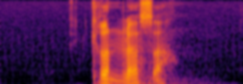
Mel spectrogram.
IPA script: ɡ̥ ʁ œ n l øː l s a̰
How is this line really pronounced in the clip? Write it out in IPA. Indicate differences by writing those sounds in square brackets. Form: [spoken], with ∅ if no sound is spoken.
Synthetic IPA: ɡ̥ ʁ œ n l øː [∅] s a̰

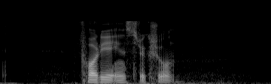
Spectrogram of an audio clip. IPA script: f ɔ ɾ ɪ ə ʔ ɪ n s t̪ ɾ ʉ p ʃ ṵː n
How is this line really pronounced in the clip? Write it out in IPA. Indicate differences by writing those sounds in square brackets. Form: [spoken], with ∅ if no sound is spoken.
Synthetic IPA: f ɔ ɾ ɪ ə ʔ ɪ n s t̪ ɾ ʉ [k] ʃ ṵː n

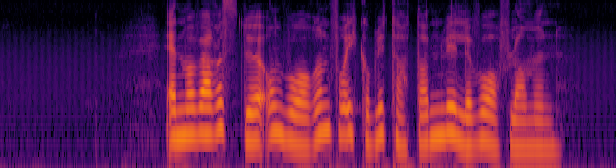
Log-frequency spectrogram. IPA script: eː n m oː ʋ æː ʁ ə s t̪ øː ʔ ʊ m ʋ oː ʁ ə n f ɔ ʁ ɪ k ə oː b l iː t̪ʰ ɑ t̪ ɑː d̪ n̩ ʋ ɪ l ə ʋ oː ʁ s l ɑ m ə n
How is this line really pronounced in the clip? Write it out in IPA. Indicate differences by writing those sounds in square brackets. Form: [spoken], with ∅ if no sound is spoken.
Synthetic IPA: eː n m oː ʋ æː ʁ ə s t̪ øː ʔ ʊ m ʋ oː ʁ ə n f ɔ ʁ ɪ k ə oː b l iː t̪ʰ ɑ t̪ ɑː d̪ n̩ ʋ ɪ l ə ʋ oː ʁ [f] l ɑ m ə n

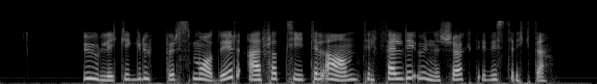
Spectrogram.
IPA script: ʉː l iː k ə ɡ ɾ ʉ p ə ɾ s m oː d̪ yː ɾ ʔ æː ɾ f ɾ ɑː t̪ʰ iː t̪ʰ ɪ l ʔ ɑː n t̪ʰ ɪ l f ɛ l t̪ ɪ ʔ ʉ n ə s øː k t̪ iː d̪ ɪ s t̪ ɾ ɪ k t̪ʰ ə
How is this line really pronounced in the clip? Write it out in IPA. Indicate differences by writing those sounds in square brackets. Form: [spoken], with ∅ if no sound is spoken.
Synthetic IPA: ʉː l iː k ə ɡ ɾ ʉ p ə ɾ s m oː d̪ yː ɾ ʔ æː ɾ f ɾ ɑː t̪ʰ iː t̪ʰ ɪ l ʔ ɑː n t̪ʰ ɪ l f ɛ l [d̪] ɪ ʔ ʉ n ə [ʃ] øː k t̪ iː d̪ ɪ s t̪ ɾ ɪ k [t̪] ə

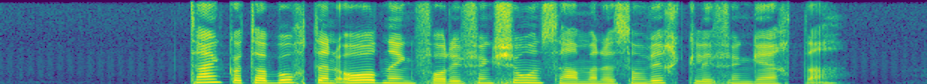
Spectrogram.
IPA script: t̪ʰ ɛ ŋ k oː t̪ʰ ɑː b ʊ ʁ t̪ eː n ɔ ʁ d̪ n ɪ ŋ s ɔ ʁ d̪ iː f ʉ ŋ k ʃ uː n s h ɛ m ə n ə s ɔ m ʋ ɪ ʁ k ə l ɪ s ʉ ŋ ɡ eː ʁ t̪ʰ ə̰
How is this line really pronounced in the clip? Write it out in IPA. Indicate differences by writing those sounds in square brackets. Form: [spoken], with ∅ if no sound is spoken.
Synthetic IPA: t̪ʰ ɛ ŋ k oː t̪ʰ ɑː b ʊ ʁ t̪ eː n ɔ ʁ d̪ n ɪ ŋ [f] ɔ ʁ d̪ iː f ʉ ŋ k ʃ uː n s h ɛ m ə n ə s ɔ m ʋ ɪ ʁ k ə l ɪ [f] ʉ ŋ ɡ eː ʁ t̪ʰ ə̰

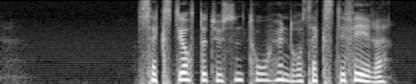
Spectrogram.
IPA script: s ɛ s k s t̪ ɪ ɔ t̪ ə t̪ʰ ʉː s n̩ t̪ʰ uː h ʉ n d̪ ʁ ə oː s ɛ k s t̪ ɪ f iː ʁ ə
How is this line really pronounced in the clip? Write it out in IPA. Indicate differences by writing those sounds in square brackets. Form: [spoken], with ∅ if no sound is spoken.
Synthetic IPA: s ɛ [∅] k s t̪ ɪ ɔ t̪ ə t̪ʰ ʉː s n̩ t̪ʰ uː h ʉ n d̪ ʁ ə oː s ɛ k s t̪ ɪ f iː ʁ ə

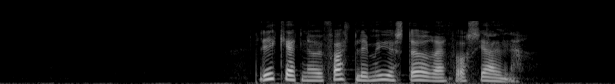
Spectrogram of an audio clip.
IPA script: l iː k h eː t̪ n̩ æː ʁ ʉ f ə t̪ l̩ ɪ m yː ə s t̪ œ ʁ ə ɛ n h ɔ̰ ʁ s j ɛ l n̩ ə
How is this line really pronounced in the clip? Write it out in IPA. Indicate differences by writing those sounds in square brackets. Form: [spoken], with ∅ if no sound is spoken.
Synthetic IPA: l iː k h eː t̪ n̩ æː ʁ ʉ f [ɑ] t̪ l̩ ɪ m yː ə s t̪ œ ʁ ə ɛ n [f] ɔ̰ ʁ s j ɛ l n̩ ə

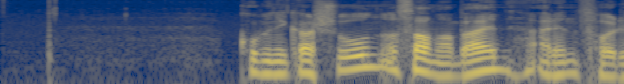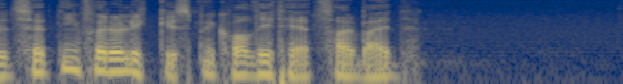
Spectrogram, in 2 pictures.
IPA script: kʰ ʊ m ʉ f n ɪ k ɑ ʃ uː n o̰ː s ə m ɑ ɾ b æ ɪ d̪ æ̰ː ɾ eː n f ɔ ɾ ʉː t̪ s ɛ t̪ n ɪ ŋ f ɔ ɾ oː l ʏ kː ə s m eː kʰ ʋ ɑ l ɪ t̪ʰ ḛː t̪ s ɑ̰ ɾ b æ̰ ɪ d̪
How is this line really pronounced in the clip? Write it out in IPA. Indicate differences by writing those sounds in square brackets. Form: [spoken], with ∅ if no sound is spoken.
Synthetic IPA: kʰ ʊ m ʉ [∅] n ɪ k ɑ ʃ uː n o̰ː s [ɑ] m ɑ ɾ b æ ɪ d̪ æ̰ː ɾ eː n f ɔ ɾ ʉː t̪ s ɛ t̪ n ɪ ŋ f ɔ ɾ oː l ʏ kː ə s m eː kʰ ʋ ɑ l ɪ t̪ʰ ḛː t̪ s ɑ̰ ɾ b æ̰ ɪ d̪

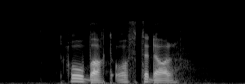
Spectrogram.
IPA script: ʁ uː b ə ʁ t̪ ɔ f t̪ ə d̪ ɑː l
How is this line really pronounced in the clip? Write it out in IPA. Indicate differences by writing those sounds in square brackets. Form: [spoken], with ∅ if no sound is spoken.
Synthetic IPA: ʁ uː b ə ʁ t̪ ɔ f t̪ ə d̪ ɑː l

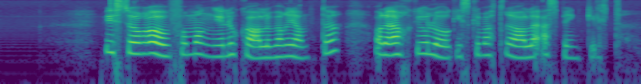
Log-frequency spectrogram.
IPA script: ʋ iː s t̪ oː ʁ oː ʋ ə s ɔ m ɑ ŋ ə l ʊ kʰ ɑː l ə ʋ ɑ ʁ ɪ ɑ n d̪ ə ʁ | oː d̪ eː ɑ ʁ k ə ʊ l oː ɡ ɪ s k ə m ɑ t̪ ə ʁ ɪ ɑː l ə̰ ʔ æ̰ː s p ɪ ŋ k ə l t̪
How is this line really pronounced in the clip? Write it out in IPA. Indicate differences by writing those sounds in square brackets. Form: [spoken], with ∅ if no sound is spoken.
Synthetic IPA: ʋ iː s t̪ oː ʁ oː ʋ ə [f] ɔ m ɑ ŋ ə l ʊ kʰ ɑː l ə ʋ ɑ ʁ ɪ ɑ n [t̪] ə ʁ | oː d̪ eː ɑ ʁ k ə ʊ l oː ɡ ɪ s k ə m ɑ t̪ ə ʁ ɪ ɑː l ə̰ ʔ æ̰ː s p ɪ ŋ k ə l t̪

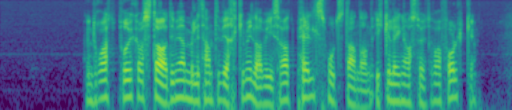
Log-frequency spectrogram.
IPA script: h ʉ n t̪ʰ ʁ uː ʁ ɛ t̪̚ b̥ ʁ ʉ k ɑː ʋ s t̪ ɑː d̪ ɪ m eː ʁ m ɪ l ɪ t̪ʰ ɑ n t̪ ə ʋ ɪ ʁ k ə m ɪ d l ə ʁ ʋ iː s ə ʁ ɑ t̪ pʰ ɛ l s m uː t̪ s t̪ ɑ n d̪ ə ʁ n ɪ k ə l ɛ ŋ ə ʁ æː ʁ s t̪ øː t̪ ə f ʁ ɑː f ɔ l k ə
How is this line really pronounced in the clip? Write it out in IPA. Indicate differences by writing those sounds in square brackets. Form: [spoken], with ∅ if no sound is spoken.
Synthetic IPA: h ʉ n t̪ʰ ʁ uː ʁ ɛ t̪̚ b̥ ʁ [ʉː] k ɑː ʋ s t̪ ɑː d̪ ɪ m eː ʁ m ɪ l ɪ t̪ʰ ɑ n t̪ ə ʋ ɪ ʁ k ə m ɪ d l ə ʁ ʋ iː s ə ʁ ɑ t̪ pʰ ɛ l s m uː t̪ s t̪ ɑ n d̪ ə ʁ n ɪ k ə l ɛ ŋ ə ʁ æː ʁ s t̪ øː t̪ ə f ʁ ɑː f ɔ l k ə

